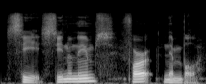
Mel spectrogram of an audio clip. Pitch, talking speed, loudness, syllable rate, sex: 115 Hz, 115 wpm, -17 LUFS, 3.9 syllables/s, male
